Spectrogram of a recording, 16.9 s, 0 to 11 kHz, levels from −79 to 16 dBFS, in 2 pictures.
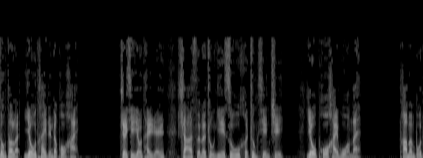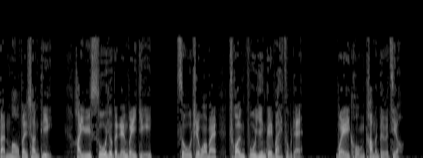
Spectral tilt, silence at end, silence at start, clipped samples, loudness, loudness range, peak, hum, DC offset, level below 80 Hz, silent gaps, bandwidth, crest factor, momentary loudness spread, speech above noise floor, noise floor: -6 dB/octave; 0.45 s; 0 s; under 0.1%; -27 LUFS; 3 LU; -6 dBFS; none; under 0.1%; -50 dBFS; none; 8.8 kHz; 20 dB; 9 LU; 48 dB; -74 dBFS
